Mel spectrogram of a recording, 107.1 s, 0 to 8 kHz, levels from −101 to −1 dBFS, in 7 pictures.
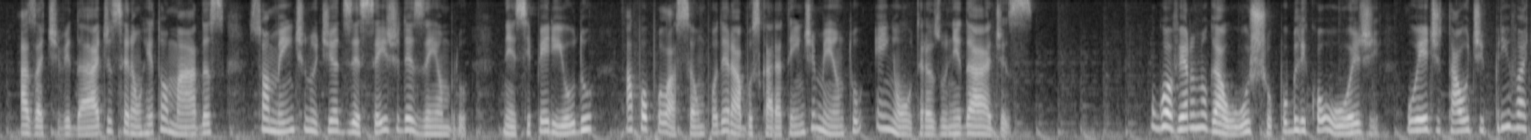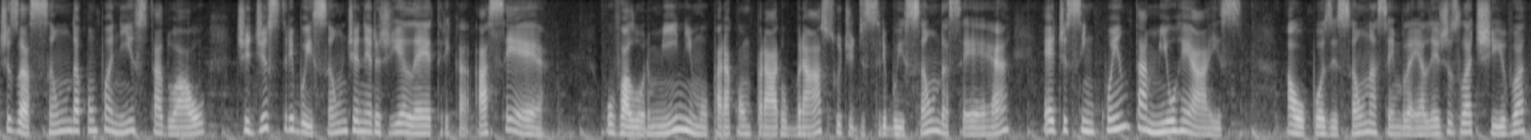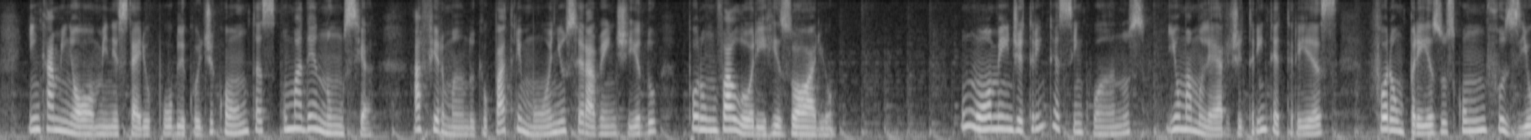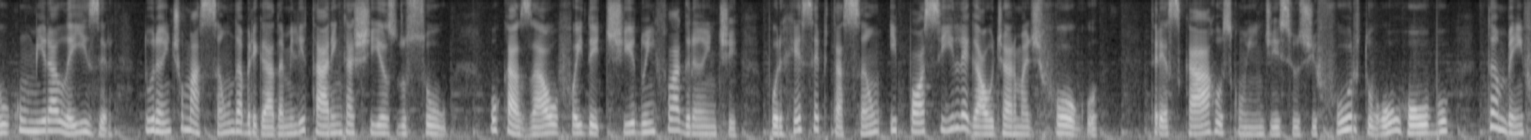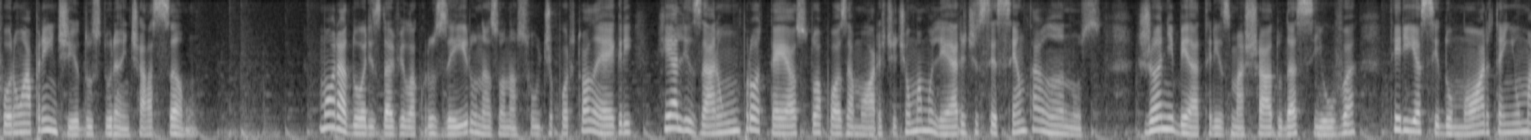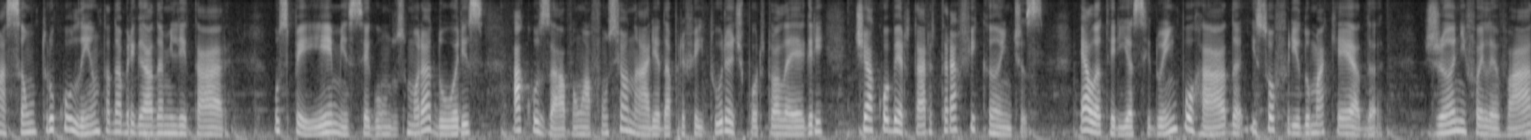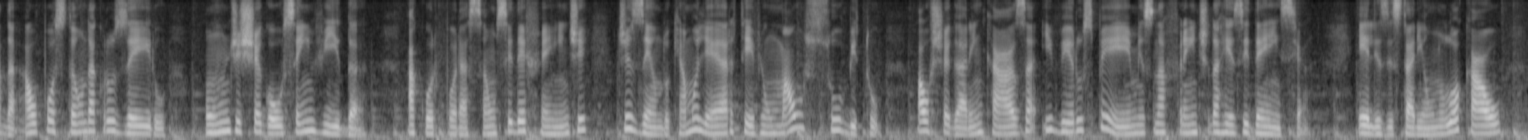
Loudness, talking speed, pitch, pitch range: -29 LUFS, 130 wpm, 170 Hz, 150-215 Hz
